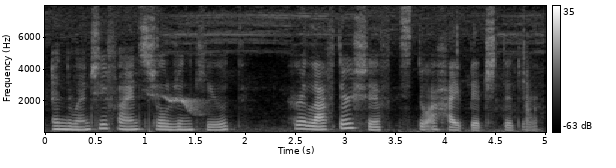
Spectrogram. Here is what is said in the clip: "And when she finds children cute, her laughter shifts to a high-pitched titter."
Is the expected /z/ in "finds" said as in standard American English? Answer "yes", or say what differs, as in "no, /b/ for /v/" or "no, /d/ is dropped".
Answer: no, /s/ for /z/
